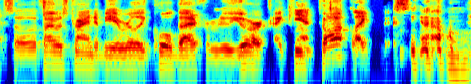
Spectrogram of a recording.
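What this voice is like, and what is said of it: Nasally accent. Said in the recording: “my accent is the first thing that people really kind of hear ... it hits you right off the bat ... a guy that just has a nasally accent”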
